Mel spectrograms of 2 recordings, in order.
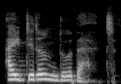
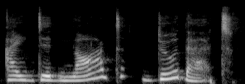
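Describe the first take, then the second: First: Did not is contracted with the t dropped. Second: Did not is said as two full words. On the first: It is an ordinary, neutral denial. "Fora isso, I didn't" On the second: The speaker firmly insists on the denial. "Então é essa hora que você vai falar"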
